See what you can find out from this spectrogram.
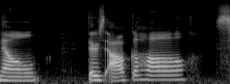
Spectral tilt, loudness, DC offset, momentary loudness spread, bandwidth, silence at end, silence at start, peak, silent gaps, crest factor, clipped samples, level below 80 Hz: -3.5 dB/octave; -22 LUFS; under 0.1%; 17 LU; over 20 kHz; 0 s; 0 s; -4 dBFS; none; 18 dB; under 0.1%; -58 dBFS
